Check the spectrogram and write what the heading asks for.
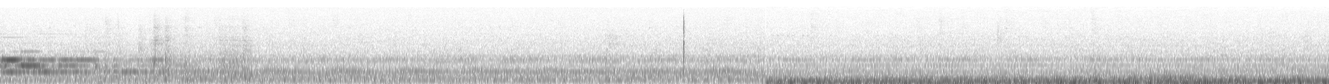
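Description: A quiet steady hum, with a short electronic tone at the very start and a single sharp click about four and a half seconds in. About five seconds in, a much louder steady low engine drone begins abruptly.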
